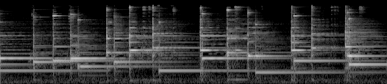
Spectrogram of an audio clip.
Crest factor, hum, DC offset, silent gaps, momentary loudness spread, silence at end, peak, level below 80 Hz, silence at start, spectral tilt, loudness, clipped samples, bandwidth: 20 dB; none; under 0.1%; none; 7 LU; 0 s; -2 dBFS; -66 dBFS; 0 s; 2.5 dB/octave; -18 LUFS; under 0.1%; 17 kHz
